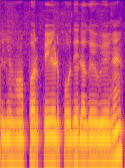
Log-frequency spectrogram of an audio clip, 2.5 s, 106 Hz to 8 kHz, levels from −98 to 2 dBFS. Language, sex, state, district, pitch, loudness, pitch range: Hindi, male, Uttar Pradesh, Shamli, 115 Hz, -14 LUFS, 115-120 Hz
